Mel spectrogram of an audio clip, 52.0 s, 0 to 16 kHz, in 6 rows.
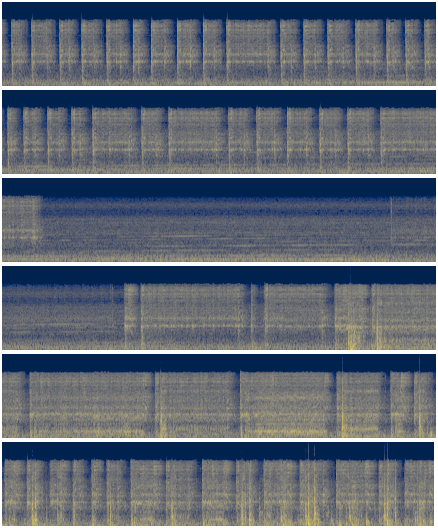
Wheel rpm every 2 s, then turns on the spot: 70, 60, 90, 80, 60, 90, 100, 90, 120, 30, 0, 0, 10, 30, 80, 110, 140, 170, 180, 160, 180, 110, 80, 120, 120, 120.
34-36 40-42 46-50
